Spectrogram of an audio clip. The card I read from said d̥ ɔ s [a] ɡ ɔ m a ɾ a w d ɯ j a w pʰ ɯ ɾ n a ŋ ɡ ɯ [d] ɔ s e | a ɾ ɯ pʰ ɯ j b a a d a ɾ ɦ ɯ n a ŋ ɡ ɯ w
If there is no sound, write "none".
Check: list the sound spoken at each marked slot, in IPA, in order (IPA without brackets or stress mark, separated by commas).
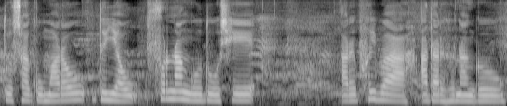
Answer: a, d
